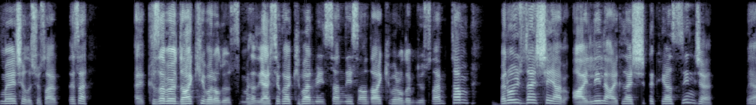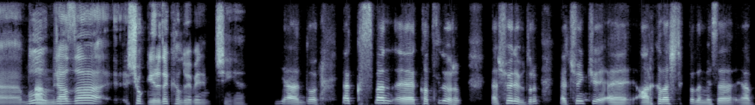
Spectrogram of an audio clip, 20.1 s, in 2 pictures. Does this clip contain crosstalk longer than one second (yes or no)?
no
